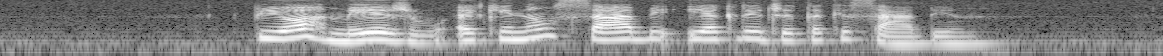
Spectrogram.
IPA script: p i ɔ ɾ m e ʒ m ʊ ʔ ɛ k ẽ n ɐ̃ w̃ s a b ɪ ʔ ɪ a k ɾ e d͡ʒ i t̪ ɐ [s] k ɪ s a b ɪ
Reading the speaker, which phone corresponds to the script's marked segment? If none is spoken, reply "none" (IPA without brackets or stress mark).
none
